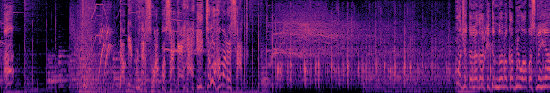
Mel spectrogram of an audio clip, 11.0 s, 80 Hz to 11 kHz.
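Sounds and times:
cartoon clip-clop footsteps: 0:00.3 - 0:11.0.

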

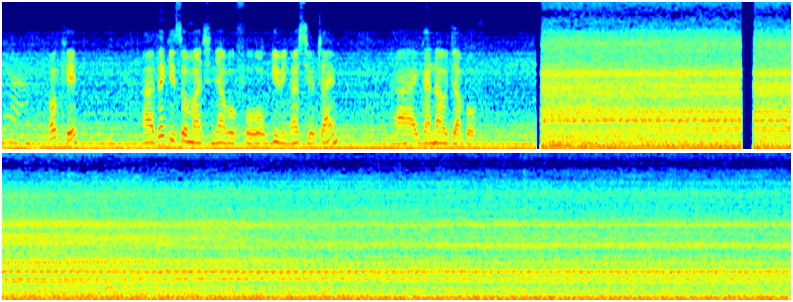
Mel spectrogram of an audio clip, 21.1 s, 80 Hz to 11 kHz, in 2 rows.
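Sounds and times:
tractor diesel engine idling: 0:00.0 - 0:21.0.

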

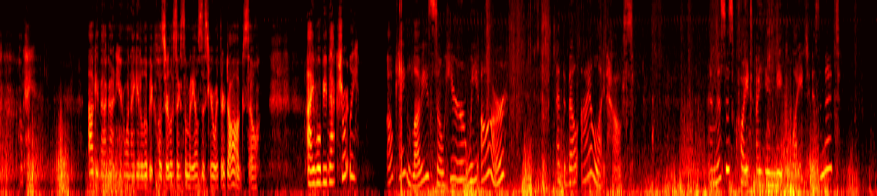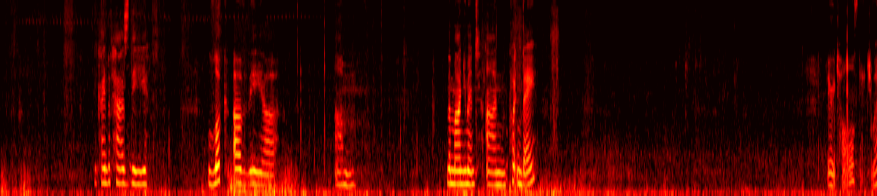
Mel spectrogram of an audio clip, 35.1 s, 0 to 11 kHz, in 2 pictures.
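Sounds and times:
wind rumble on microphone: 0:00.0 - 0:04.5, 0:07.8 - 0:35.0.

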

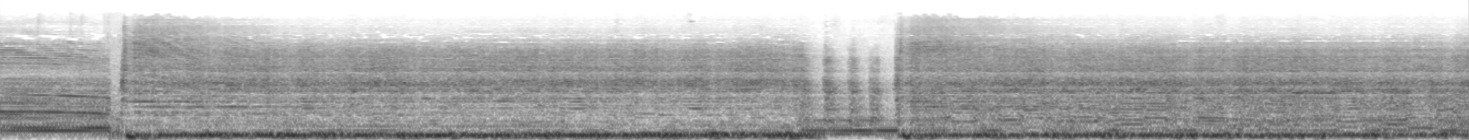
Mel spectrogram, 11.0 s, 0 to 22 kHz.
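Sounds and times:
distorted electric guitar rock music: 0:00.0 - 0:11.0.

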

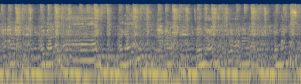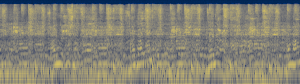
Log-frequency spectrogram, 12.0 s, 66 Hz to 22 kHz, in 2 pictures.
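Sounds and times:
man singing: 0:00.0 - 0:12.0.

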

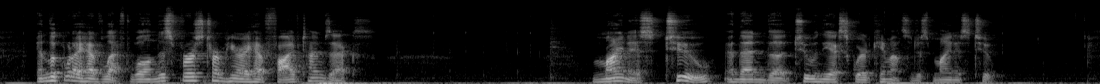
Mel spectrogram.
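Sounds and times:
steady low hum: 0:00.0 - 0:11.0
stylus tapping on tablet screen: 0:03.9 - 0:05.7.

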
